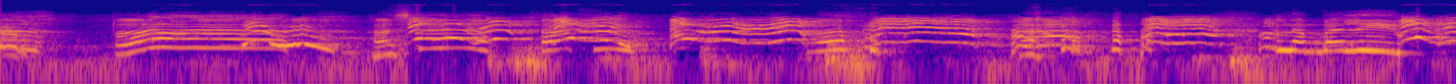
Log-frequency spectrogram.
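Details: Hungry stray puppies crying while looking for their mother: a loud, continuous run of high, harmonic whines and yelps, some held and some bending up and down, with short gaps between cries.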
